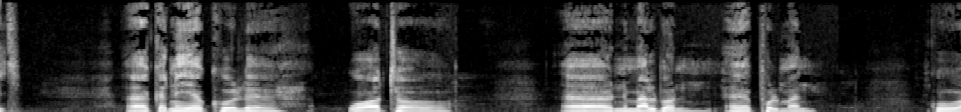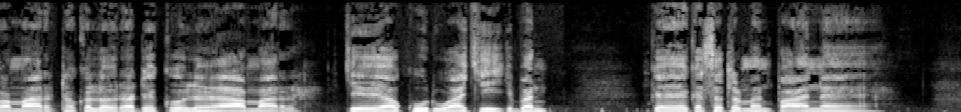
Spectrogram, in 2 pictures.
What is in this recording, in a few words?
dinka; SBS Dinka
